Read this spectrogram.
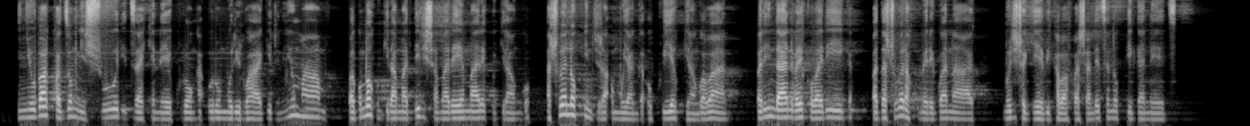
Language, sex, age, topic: Rundi, male, 18-24, education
